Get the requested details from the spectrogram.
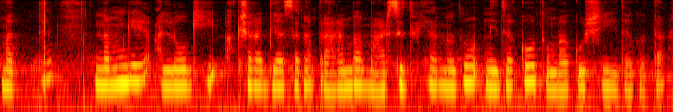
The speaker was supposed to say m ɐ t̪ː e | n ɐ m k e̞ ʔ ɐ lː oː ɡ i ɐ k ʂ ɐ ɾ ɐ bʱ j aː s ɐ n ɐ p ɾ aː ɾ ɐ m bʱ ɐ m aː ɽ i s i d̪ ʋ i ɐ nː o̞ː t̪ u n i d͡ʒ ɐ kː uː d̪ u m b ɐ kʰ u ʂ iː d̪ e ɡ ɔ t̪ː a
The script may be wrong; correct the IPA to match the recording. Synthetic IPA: m ɐ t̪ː e | n ɐ m ɡ e̞ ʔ ɐ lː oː ɡ i ɐ k ʂ ɐ ɾ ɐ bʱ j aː s ɐ n ɐ p ɾ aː ɾ ɐ m bʱ ɐ m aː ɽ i s i d̪ ʋ i ɐ nː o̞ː d̪ u n i d͡ʒ ɐ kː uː t̪ u m b ɐ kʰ u ʂ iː d̪ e ɡ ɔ t̪ː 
